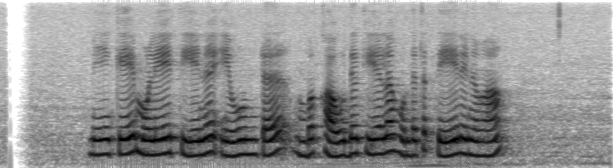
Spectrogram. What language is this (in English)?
Sinhala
